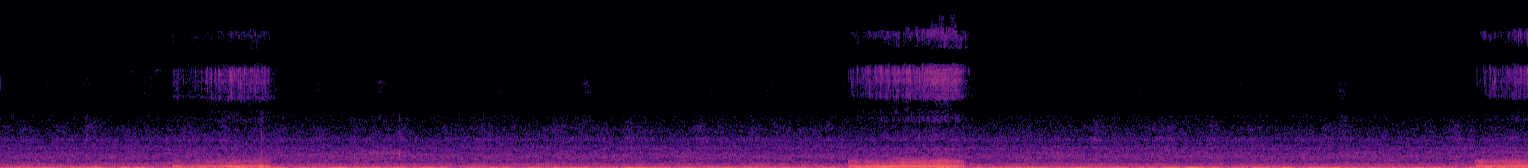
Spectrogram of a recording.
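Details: Chihuahua snoring at New Year: soft, slow rhythmic snores, each rasping breath lasting under a second and recurring every few seconds over a low steady rumble, with faint background hiss.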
